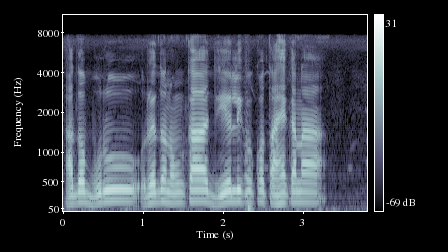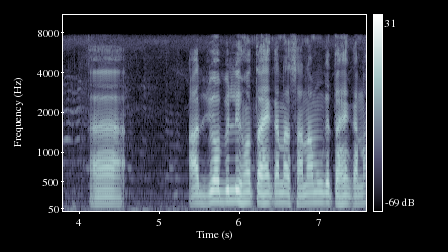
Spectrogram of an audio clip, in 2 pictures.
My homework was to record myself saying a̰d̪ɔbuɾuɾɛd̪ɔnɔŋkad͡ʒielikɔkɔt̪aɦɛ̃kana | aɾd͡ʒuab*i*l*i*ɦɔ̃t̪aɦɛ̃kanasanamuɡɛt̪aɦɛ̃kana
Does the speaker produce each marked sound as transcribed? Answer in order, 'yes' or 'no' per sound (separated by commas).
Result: yes, yes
